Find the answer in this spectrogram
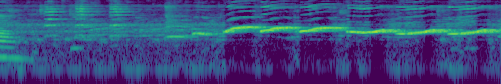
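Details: Captive black-throated laughingthrush doing its cat imitation: soft mews give way to loud, clear whistled notes, each rising then dipping, repeated about twice a second.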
